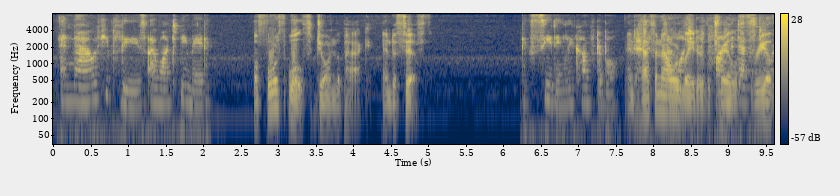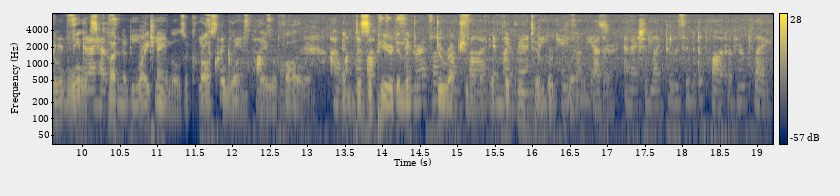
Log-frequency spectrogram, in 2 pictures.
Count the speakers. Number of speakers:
2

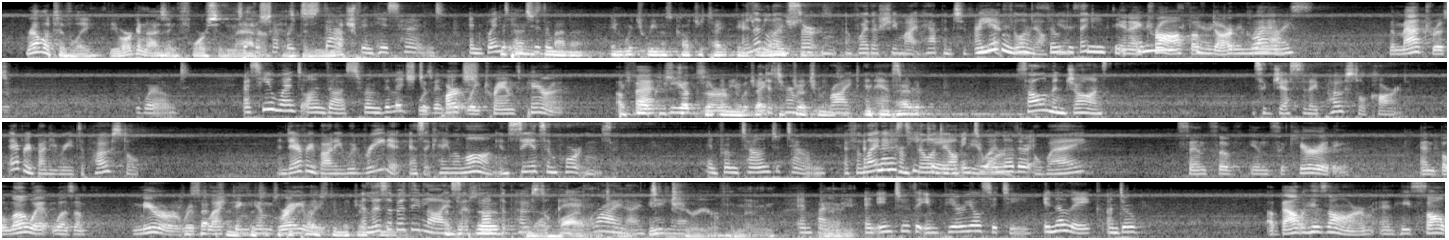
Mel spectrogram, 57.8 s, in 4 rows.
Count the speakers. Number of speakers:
6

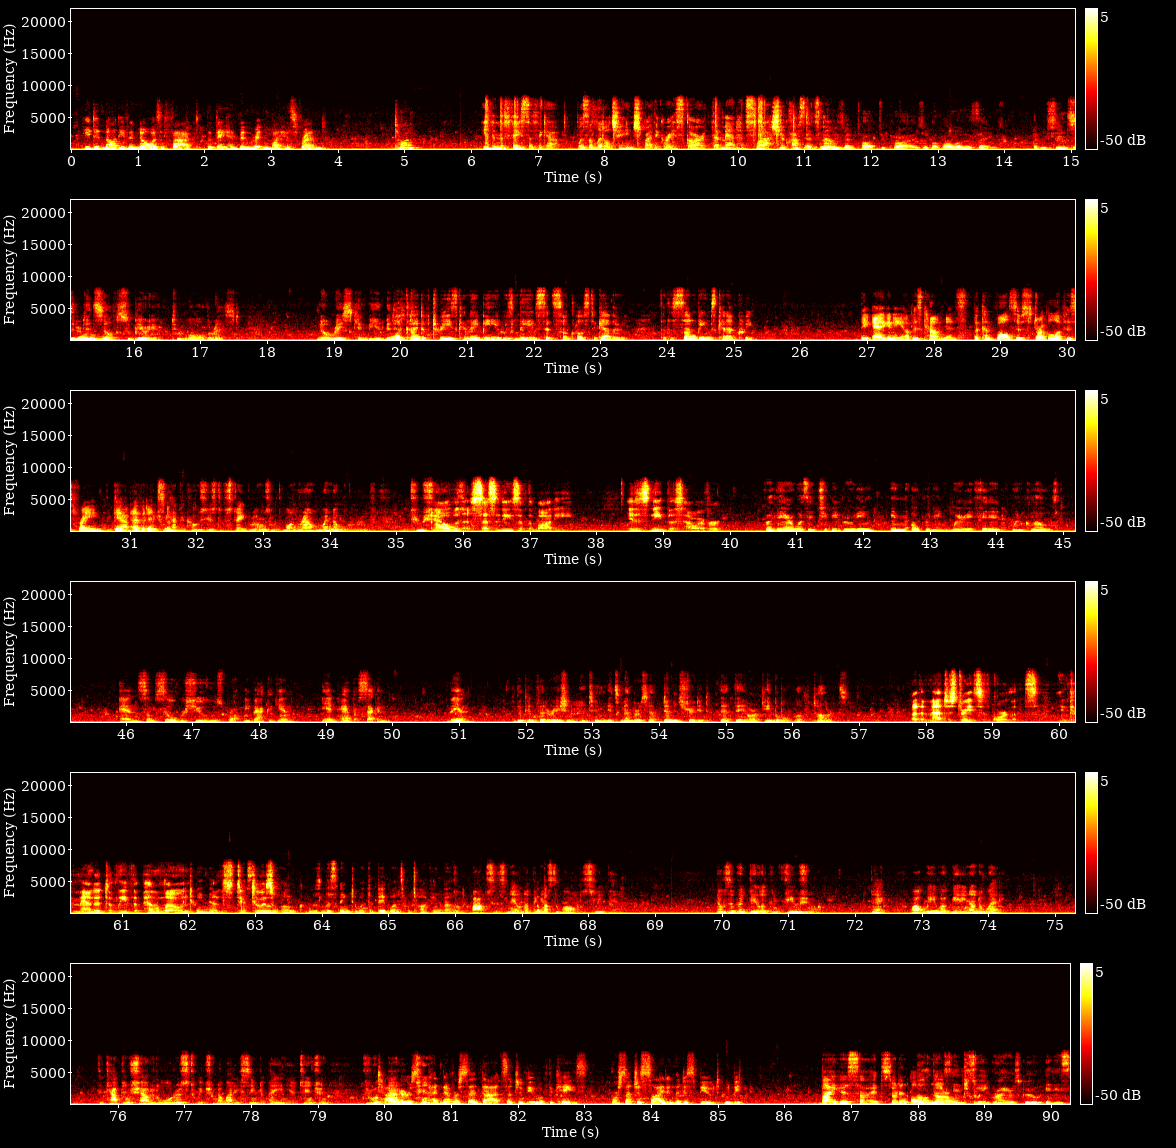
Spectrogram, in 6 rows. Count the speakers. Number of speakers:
10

